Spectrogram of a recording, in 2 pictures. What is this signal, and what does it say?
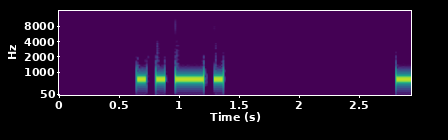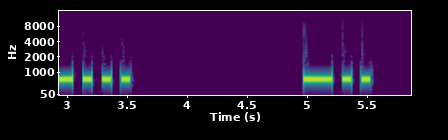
Morse code, heard as a keyed tone, about 15 wpm, spaced as for 5 wpm, 700 Hz. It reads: FBD
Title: USA Call Signs - 5 Characters - 6x Character Spacing - 15wpm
